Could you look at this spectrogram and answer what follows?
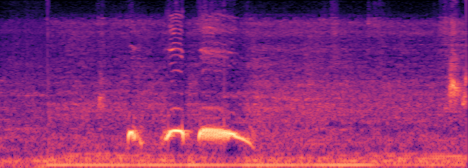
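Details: Thai decoy spotted dove in 'Liu Tan' song: one phrase of a short coo, an arched hoot and a longer coo falling away at the end, over a steady low droning background.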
